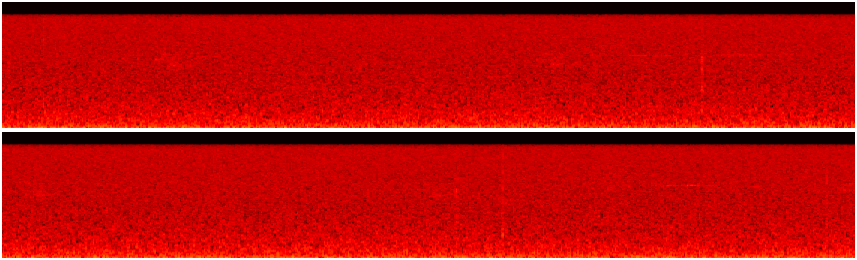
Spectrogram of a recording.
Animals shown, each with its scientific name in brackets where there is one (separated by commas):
Black-throated Green Warbler (Setophaga virens)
